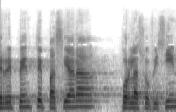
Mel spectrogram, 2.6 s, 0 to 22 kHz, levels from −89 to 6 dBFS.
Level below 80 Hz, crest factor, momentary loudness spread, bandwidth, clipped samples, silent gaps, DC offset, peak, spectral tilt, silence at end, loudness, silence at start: -42 dBFS; 16 dB; 5 LU; 13.5 kHz; under 0.1%; none; under 0.1%; 0 dBFS; -6 dB/octave; 0 s; -16 LUFS; 0 s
